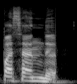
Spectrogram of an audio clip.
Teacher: इसे अनुस्वार की मात्रा बोल के पढ़ना है। किसकी मात्रा? अनुस्वार की मात्रा। क्योंकि इसका उच्चारण नाक से निकलता है।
